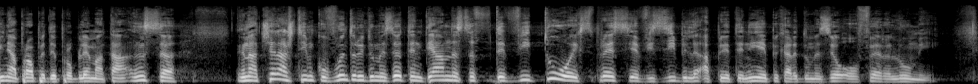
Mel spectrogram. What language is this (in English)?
Romanian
